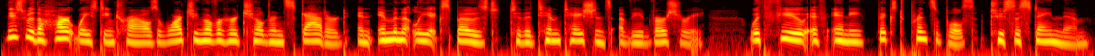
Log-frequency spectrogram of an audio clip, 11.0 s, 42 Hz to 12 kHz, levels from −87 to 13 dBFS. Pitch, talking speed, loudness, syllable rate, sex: 190 Hz, 165 wpm, -21 LUFS, 5.4 syllables/s, female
